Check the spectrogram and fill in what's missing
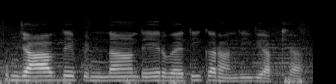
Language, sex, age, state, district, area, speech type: Punjabi, female, 45-60, Punjab, Bathinda, urban, spontaneous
